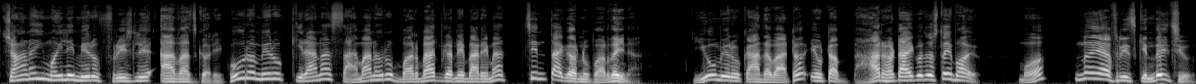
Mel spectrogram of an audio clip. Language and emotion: Nepali, happy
